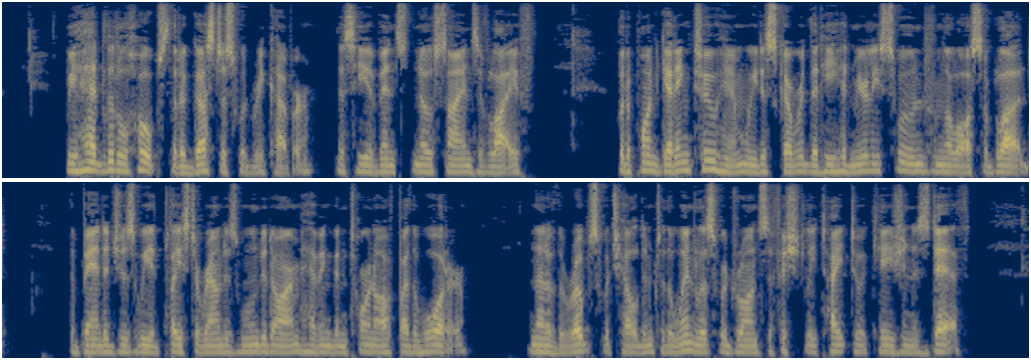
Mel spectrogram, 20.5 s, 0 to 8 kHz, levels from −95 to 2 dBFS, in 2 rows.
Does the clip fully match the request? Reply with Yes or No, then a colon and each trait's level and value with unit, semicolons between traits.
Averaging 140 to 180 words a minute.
No: average, 195 wpm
